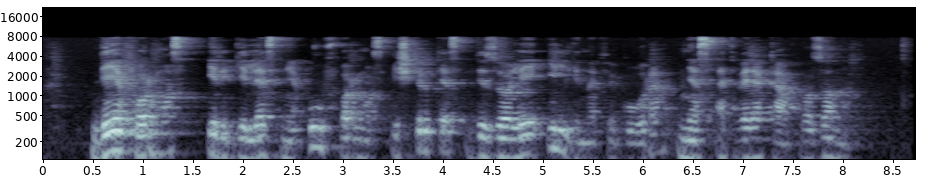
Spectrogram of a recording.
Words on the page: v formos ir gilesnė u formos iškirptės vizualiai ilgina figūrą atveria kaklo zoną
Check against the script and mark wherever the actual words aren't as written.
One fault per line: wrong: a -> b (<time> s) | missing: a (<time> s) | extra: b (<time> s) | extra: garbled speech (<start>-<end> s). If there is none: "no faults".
extra: nes (6.5 s)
